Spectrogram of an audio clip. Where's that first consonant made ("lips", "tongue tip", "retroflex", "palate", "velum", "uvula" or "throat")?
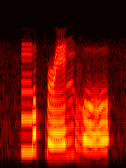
lips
